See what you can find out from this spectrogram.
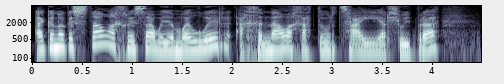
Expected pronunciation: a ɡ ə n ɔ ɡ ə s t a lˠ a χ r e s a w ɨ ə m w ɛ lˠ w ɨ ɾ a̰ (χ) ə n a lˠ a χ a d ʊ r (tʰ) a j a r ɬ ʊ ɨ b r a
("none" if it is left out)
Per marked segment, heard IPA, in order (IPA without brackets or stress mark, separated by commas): χ, tʰ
